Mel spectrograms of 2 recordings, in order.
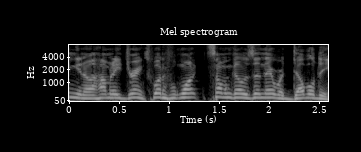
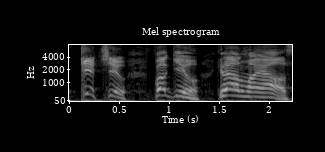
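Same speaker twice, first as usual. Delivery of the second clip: higher, feisty little-dog voice; voicing the dog; 5 semitones higher than usual. Host as the chihuahua, cursing at the coyote. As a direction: play the chihuahua telling off the coyote.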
